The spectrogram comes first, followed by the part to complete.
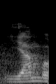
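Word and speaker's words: Jumbo: তো ডাচ ভাষায় যে এর উচ্চারণ ইও এর মতো হয়, সে কারণে আমি জাম্বোকে ইয়াম্বো উচ্চারণ করছি।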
